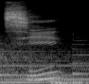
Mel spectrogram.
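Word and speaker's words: 齐: The word Qi is pronounced in the same way as the word Qi for our belly button in Chinese.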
